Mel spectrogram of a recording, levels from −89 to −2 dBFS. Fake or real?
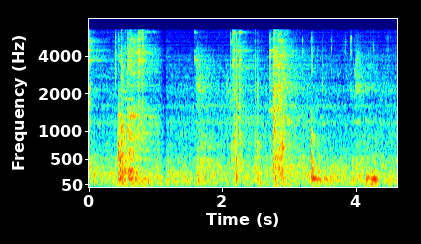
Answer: fake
